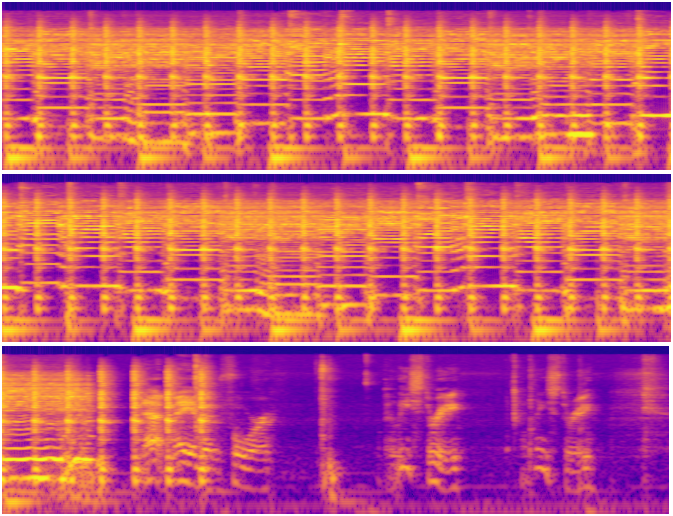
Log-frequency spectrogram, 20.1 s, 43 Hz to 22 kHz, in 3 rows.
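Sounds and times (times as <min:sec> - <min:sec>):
electric guitar melody: 0:00.0 - 0:14.4
metronome clicking: 0:00.0 - 0:15.5.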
